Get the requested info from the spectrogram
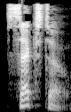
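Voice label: "sexto", British English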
